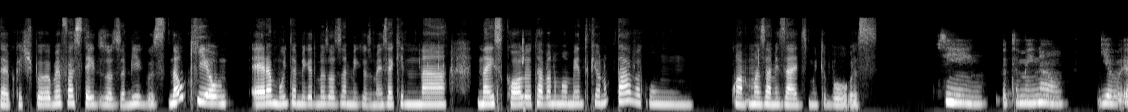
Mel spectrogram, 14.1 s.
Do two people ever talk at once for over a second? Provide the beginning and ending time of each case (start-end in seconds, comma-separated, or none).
none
